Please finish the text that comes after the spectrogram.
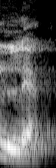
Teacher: अगला हिस्सा है आपके ऊपर जाकर ऊपर जाकर टच होएगा और जो हवा है जो तुम्हारे सांस की जो हवा है वो बराबर से दोनों साइडों से बाहर निकल जाएगी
